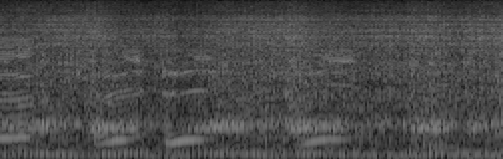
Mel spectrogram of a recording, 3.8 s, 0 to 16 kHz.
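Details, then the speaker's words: Honda CB360 twin, dead cold, kick-started on choke; lopsided beat running only on number one cylinder, number two not firing until warm because its ignition timing is set wrong, cylinder misfire. "you'll hear that it'll only want to run on the number one cylinder and when I start messing with the plug you will hear the engine come to life"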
